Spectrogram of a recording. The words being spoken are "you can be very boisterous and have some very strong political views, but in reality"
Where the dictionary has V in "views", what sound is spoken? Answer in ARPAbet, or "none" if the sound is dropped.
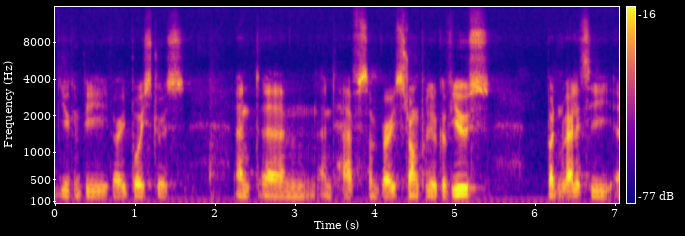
V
